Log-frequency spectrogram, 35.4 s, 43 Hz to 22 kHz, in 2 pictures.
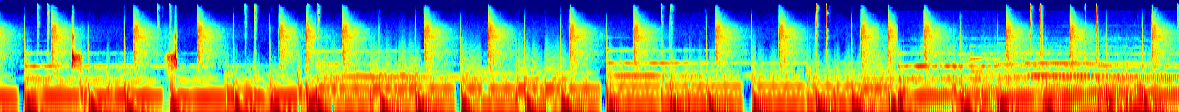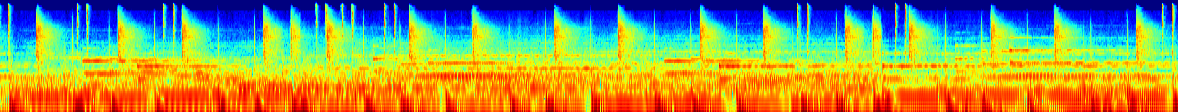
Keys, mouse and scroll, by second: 13.4 click, 14.2-15.5 right drag, 15.5-23.3 drag, 23.3-27.1 typing, 28.1 click, 29.5 shift+click, 31.3 r, 33.6-35.3 drag.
